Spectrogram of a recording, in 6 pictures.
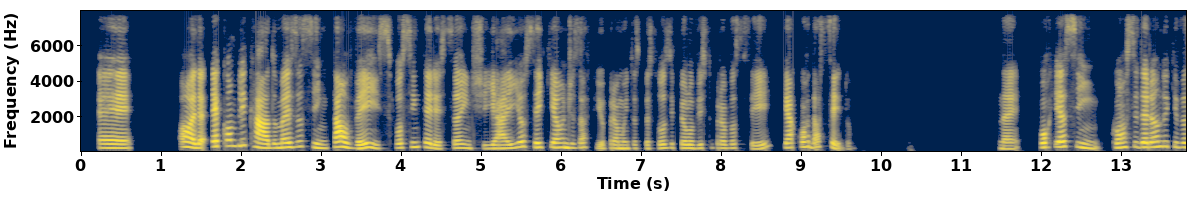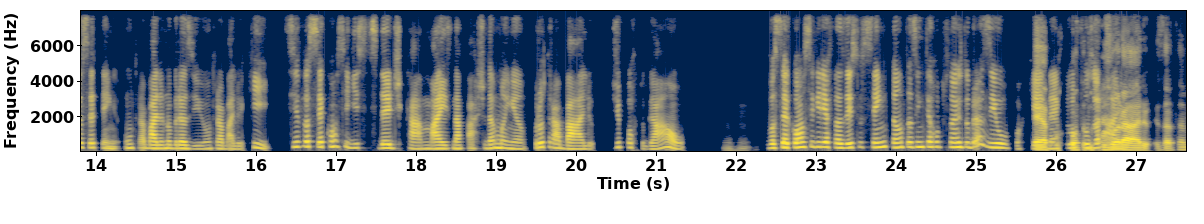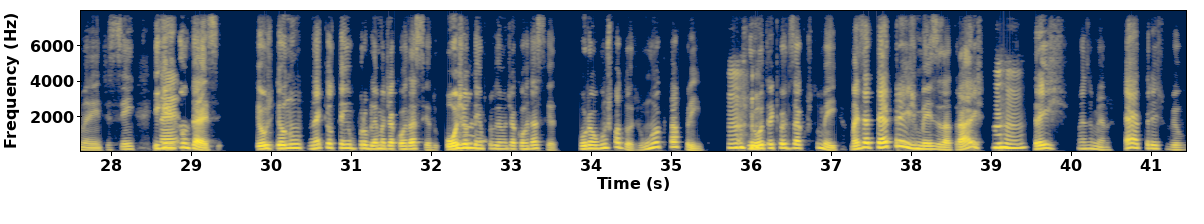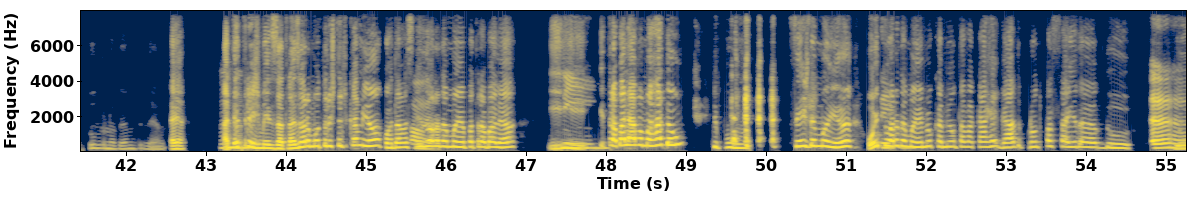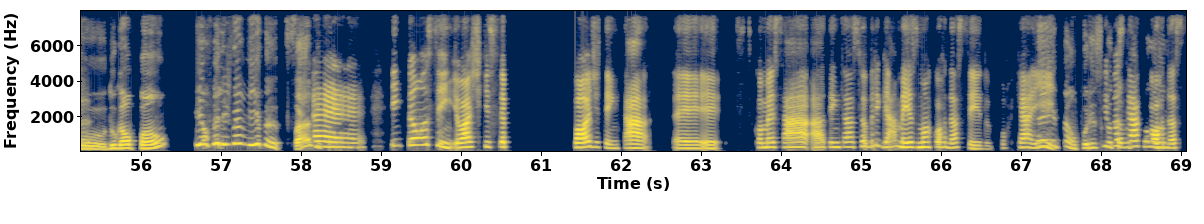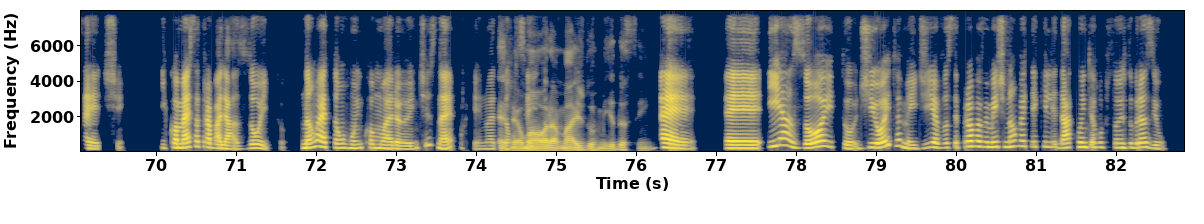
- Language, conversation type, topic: Portuguese, advice, Como posso organizar blocos de trabalho para evitar interrupções?
- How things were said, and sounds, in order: laughing while speaking: "Hum"; laugh; stressed: "amarradão"; laughing while speaking: "Sim"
